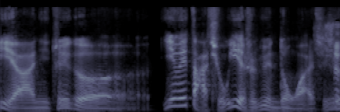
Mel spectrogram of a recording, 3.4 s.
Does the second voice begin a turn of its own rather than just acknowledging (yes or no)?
yes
